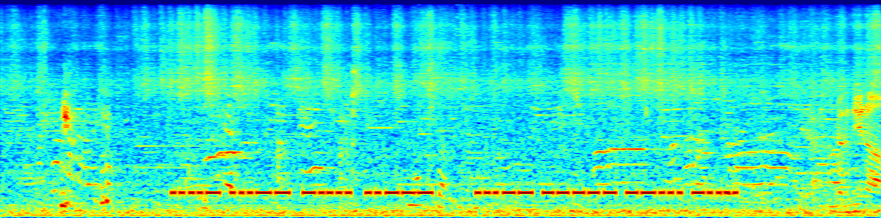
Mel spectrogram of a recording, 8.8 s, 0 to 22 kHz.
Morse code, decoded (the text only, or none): 4362 3076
